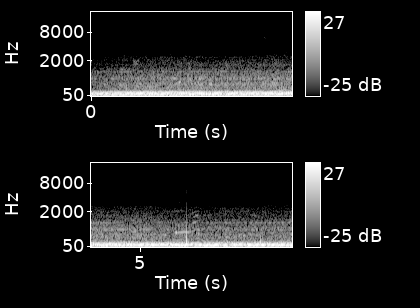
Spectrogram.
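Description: Jet airliner's engines heard from inside the cabin while taxiing: a steady low drone with a deep, even hum.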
